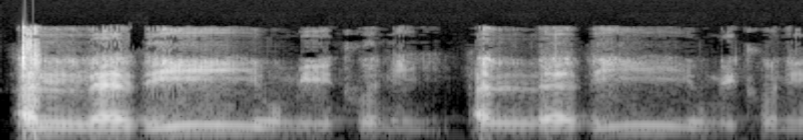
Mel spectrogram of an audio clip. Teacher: والثانية الذي يميتني، الذي يميتني، لازم أبين المد، فلا بد من الاتيان بالمد، ويسمى بمد التمكين، اي بتمكين المدي ويمد حرفين.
